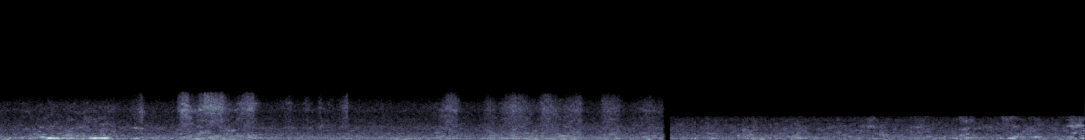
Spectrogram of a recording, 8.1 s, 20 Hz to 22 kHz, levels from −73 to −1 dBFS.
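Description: At 4.98 s the speech cuts out into silence for 60 ms until 5.04 s, a handover gap where no speech frames arrived while the call switched networks. From 5.04 s to the end, the speech turns duller and rougher with nothing above 4 kHz, compared with the lightly coded AMR-WB HD Voice before it. This fallback to narrowband points to a drop from AMR-WB at 12.65 kbit/s to AMR-NB at 7.4 kbit/s.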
